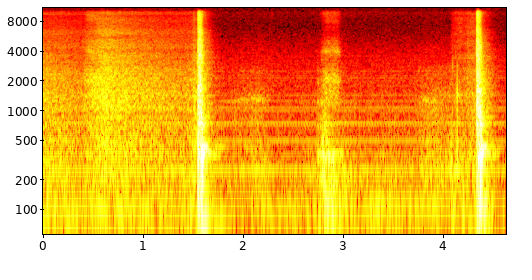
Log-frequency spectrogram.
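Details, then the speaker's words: Air check of the 3-4 and forward clutches in a 700R4 transmission from a 1991 Camaro Z28 during teardown: short, sharp air puffs with quick clean cutoffs and no lingering hiss; clutch packs apply firmly, normal. "Okay, 3.4 sounds really good and tight. This is your forward. That sounds good."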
